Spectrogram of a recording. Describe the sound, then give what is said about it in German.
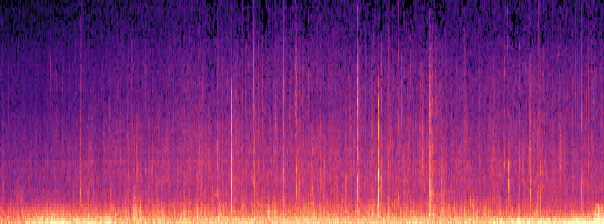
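Steady, dense rain pours down with scattered sharp drips, while low thunder rumbles and swells underneath, growing heavier toward the end. No voices are heard. “Valentin lauschte aufmerksam und der Donner wirkte auf ihn so beruhigend.”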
